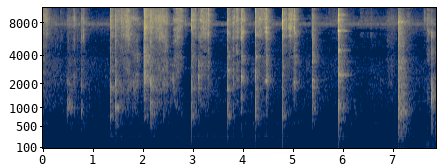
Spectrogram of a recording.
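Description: Boiled sweet corn kernels dropped into a mixing bowl for cheese corn puffs, heard as a series of sharp clinks and rattling scrapes against the bowl, irregular bursts with short pauses, close and fairly quiet, no talking.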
